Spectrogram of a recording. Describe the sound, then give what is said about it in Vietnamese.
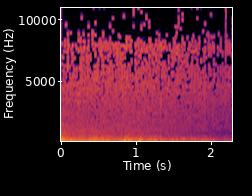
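Thunder from a lightning strike in a storm rolls as a faint, low rumble that gradually fades away, with no voices. “Khoảnh khắc một tia chớp lóe lên làm cho ai nấy đều giật mình.”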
